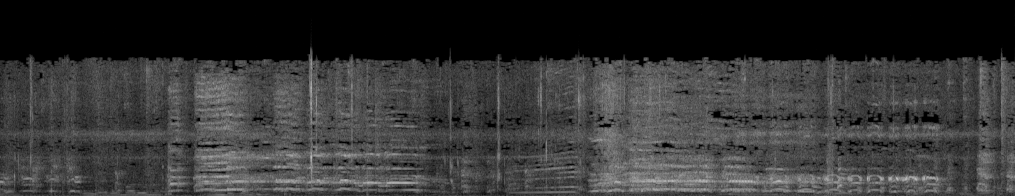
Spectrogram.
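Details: Overlapping crows from Kukuak Balenggek roosters fill a practice crowing contest in Sawah Lunto. The drawn-out, warbling notes swell around two seconds and again after six seconds, over a constant low hum.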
